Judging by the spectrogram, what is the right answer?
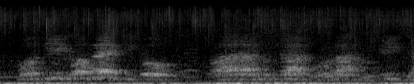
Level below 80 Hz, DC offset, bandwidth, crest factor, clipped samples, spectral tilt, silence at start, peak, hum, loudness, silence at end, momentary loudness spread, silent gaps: -40 dBFS; under 0.1%; 17 kHz; 14 dB; under 0.1%; -4 dB/octave; 0 s; -18 dBFS; none; -36 LUFS; 0 s; 9 LU; none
